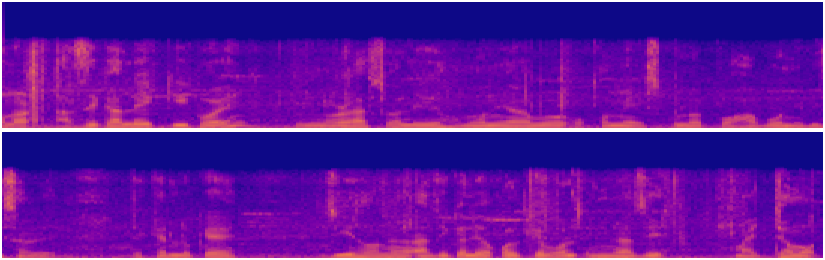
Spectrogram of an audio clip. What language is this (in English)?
Assamese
